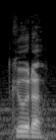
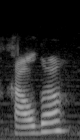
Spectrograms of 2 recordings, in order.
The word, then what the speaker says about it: Gouda: Gouda. Can I? Yeah, please. Gouda. It's Gouda. Gouda. Gouda. That's how we pronounce it in Gouda.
